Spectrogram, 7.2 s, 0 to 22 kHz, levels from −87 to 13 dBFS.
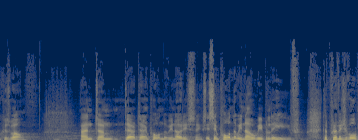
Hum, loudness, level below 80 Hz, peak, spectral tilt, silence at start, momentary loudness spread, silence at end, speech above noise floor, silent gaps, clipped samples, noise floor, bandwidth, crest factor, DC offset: none; -23 LUFS; -58 dBFS; -2 dBFS; -5 dB/octave; 0 s; 14 LU; 0 s; 23 dB; none; under 0.1%; -46 dBFS; 15.5 kHz; 20 dB; under 0.1%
